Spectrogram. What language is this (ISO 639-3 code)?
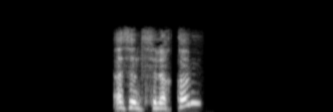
kab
